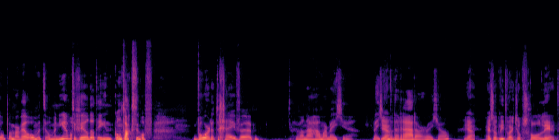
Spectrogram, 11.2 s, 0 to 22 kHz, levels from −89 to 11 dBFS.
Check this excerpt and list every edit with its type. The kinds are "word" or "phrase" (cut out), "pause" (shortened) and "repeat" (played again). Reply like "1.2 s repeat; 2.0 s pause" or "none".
1.4 s word; 2.8 s word; 9.5 s word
